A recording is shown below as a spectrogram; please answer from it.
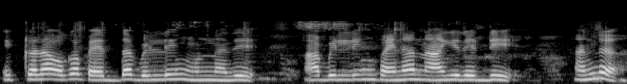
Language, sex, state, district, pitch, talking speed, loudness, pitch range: Telugu, female, Andhra Pradesh, Annamaya, 215 Hz, 105 wpm, -15 LUFS, 205-230 Hz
